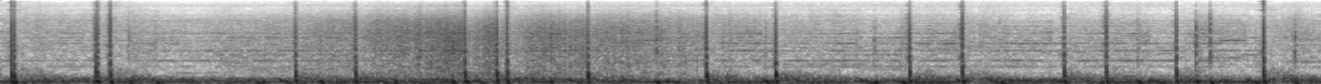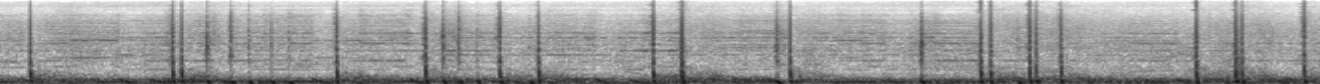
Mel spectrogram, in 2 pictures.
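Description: Barrage of aerial firework shells bursting, many sharp bangs in quick succession over a continuous low rumble.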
